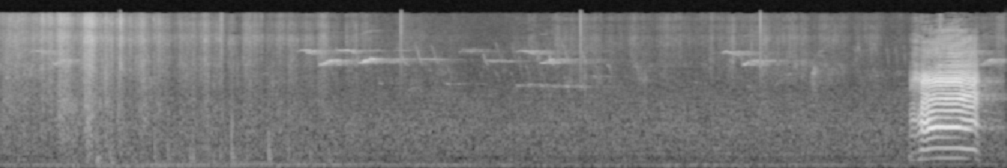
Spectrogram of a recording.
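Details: Katahdin sheep on a Michigan homestead, playing and running about one evening: a single loud wavering bleat near the end, after mostly quiet field ambience with faint high bird chirps earlier.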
